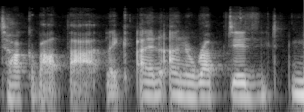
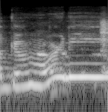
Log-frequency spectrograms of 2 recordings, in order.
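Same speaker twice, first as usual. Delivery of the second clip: cheery greeting; 11 semitones higher, 5 dB louder than usual. Real, not acted. Bright, loud morning greeting.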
